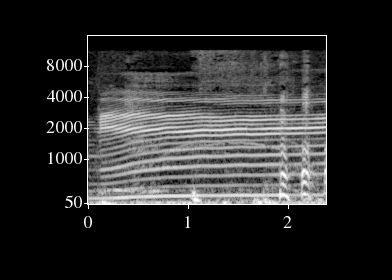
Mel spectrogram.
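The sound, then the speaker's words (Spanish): A female calf moos in one long, steady, high-pitched bawl that holds for over two seconds, loud, with a slightly rising, siren-like tone and faint background chatter near the end, among a herd of cows. “Es una ternera, no es una sirena de los bomberos, es una ternera.”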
